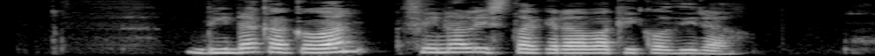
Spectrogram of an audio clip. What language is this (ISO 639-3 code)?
eus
